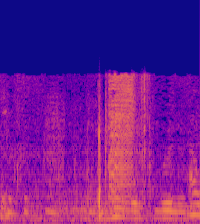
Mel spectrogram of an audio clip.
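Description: Voices talking in the background, with a click and then a short rasping rustle lasting about half a second, about a second in.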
